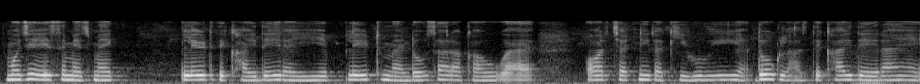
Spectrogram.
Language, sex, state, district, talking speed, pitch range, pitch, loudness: Hindi, female, Uttar Pradesh, Jalaun, 175 wpm, 195-215 Hz, 205 Hz, -17 LUFS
